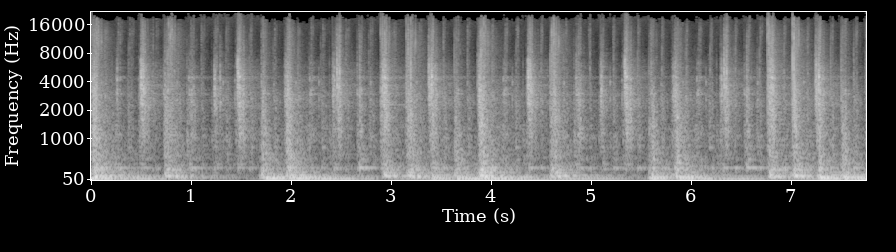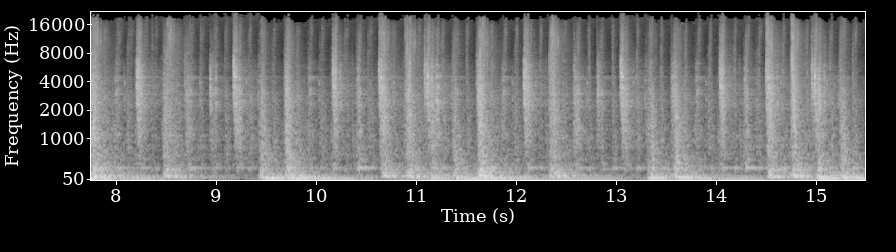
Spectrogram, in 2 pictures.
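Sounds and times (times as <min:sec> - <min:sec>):
drums: 0:00.0 - 0:15.4.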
